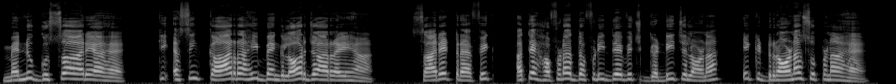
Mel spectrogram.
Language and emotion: Punjabi, angry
